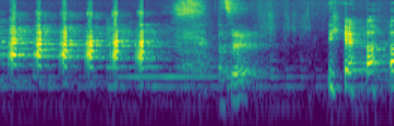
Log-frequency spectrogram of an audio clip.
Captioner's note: laughing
